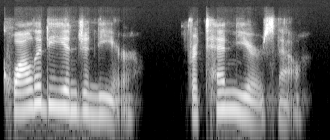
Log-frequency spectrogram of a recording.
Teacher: 10 years now quality that t changes to a d and engineer the stress is on ear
